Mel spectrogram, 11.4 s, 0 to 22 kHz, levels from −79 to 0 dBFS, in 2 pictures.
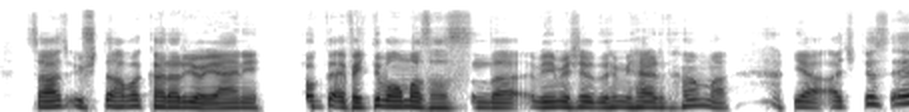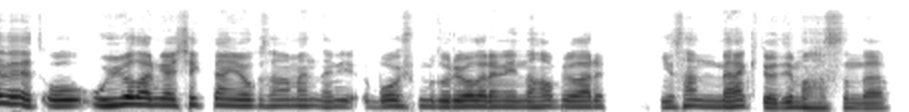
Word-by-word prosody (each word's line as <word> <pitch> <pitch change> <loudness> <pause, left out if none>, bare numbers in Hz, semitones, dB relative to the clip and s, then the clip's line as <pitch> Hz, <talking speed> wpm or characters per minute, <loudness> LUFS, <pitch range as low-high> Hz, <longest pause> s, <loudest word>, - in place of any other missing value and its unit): saat 155 +2 +2
3'te 165 +1 -3
hava 165 +1 +2
kararıyor. 150 -4 +4
Yani, 125 +1 +2 0.3
çok 155 -1 -2
da - - +2
efektif 145 +3 +3
olmaz 155 -4 +5
aslında 125 +2 -2
benim 145 +1 +3
yaşadığım 145 0 +1
yerde 135 -2 +1
ama. 170 -8 -3 0.4
Ya, 150 -4 0
açıkçası 170 +7 -4
evet, 225 -7 +3
o 170 0 +2
uyuyorlar 200 +3 +5
mı - - -3
gerçekten 190 +1 -2
yoksa 175 -1 -3
hemen, 175 -1 -6
hani, 160 +1 -7
boş 160 +1 -4
mu 160 -2 -8
duruyorlar? 160 +1 +2
Hani, 155 -1 -3
ne 150 - -3
yapıyorlar? 155 0 -3 0.3
İnsan 165 +4 -6
merak 155 +1 -2
ediyor 130 -2 -2
değil 140 - -1
mi 135 - -3
aslında? 115 0 -6
155 Hz, 190 wpm, -21 LUFS, 140-170 Hz, 0.4 s, olmaz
